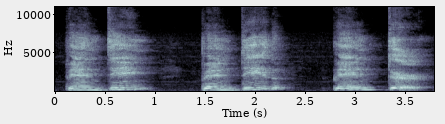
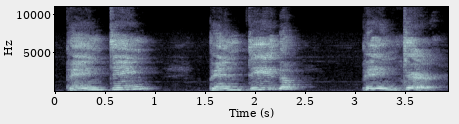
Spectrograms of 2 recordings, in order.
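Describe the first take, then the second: Both takes have the same delivery.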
